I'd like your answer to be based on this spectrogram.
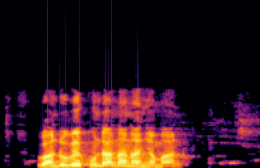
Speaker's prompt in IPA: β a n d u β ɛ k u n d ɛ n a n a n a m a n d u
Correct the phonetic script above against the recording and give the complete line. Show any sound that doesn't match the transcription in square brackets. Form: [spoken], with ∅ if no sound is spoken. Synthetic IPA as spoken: β a n d u β ɛ k u n d [a] n a n a [ɲ] a m a n d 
